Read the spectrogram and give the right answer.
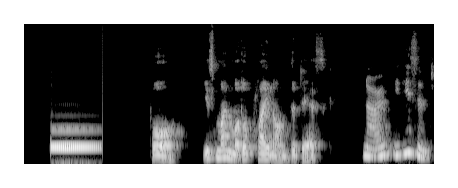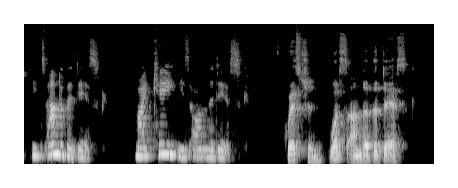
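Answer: The model plane.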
